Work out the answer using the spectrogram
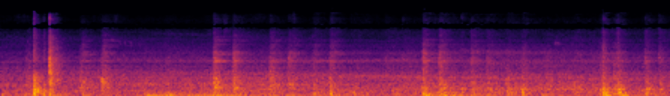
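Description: Running noise inside a moving electric commuter train: a steady rumble of wheels on rail, with sharp clicks at uneven intervals as the wheels pass over rail joints.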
